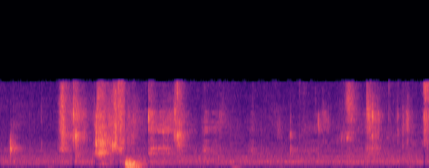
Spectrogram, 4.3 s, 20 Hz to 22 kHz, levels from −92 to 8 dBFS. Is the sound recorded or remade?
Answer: recorded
